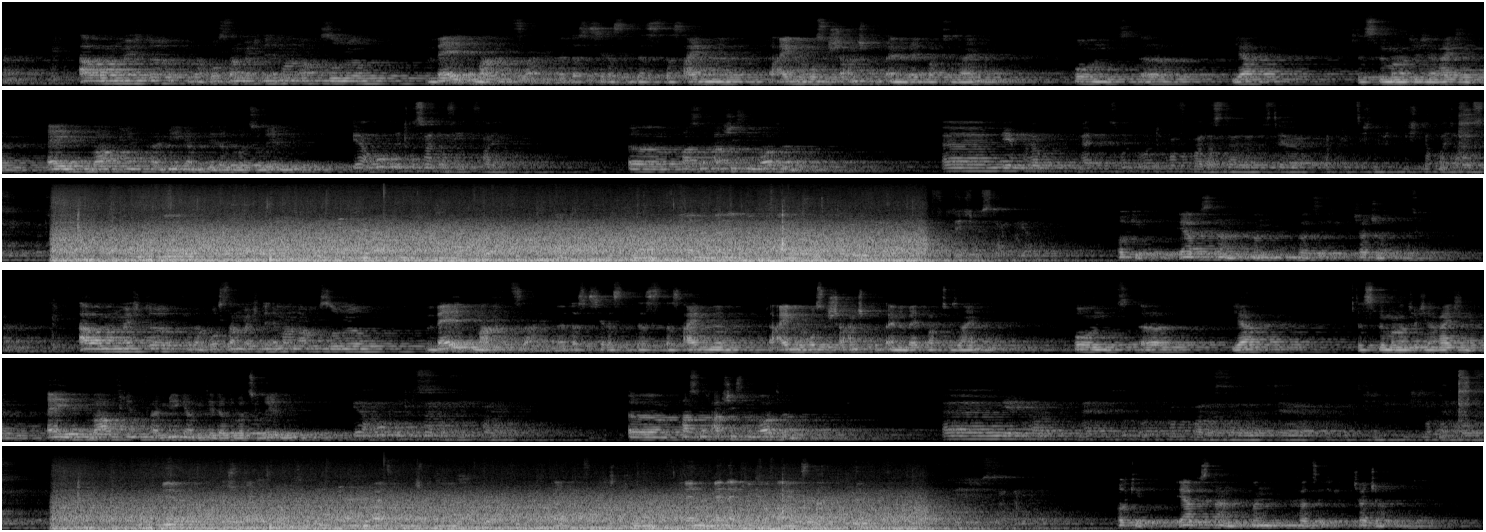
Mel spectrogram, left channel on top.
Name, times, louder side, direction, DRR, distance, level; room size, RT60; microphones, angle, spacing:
voice 1, 0.5-3.7 4.2-7.3 7.6-9.8 10.7-11.7 12.3-12.6 13.5-14.7 15.3-17.8 21.1-22.8 29.4-29.5 30.6-34.3 35.1-38.4 40.8-41.1 41.4-43.5, right 1 dB, 50° right, 2 dB, 1.8 m, -31 dB
voice 2, 18.3-19.8 24.2-25.2 25.5-30.1 35.5-35.7 38.4-40.0 42.5-42.6 43.7-43.9, left 1 dB, 55° left, -2 dB, 3.0 m, -40 dB
sound 1, 30.1-38.9, left 2 dB, 25° left, 0.6 m, -23 dB
16.0 x 6.3 x 9.3 m, 2.8 s
head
